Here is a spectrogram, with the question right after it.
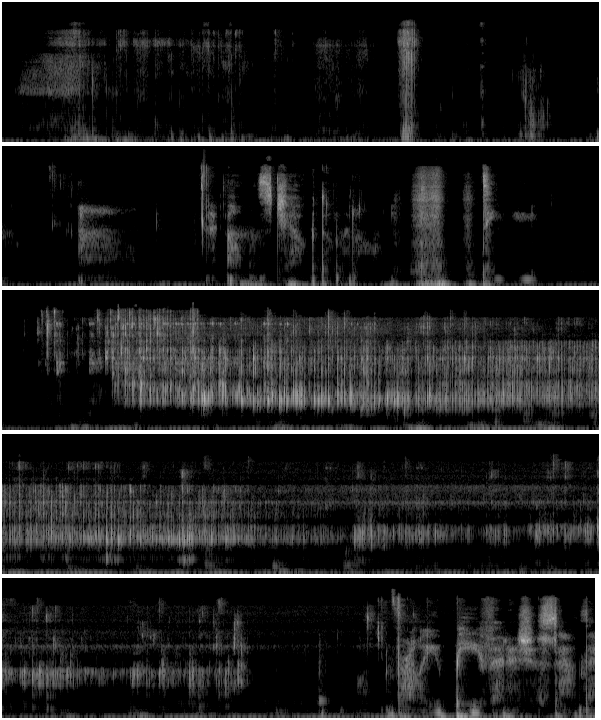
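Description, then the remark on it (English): Sustained slurping of a drink from a can, a steady wet hiss lasting about ten seconds, preceded by scattered taps and clicks, with soft whispering around it. “Just slurp it for a second.”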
